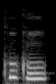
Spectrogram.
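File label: pronunciation "coucou", French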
